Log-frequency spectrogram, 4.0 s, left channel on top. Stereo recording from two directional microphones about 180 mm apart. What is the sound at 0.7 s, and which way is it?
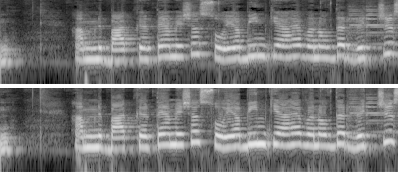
Speech, 35° right (ahead or behind).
